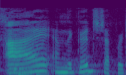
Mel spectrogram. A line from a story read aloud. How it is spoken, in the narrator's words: said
